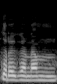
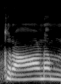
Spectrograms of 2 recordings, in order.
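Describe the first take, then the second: First: The middle 'ga' sound is kept. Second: The middle 'ga' sound is dropped. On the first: This is the correct written form. "சரியான எழுத்து வழக்கு கிரகணம்" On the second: This is the everyday spoken form. "கிராணம் அப்படின்னு சொல்லுவோம்"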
